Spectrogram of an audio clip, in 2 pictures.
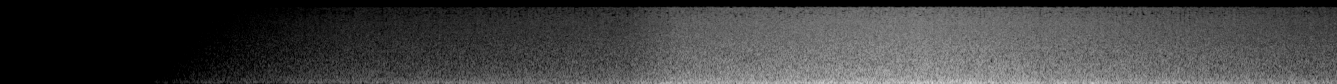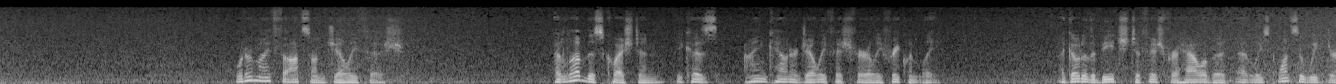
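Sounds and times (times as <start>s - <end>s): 
ocean waves: 2.5s - 26.7s
speech: 15.8s - 17.5s, 18.9s - 22.9s, 24.0s - 26.7s.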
